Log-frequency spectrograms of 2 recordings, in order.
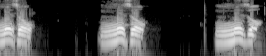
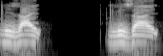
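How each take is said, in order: First: "missile" as MIZ-ul, weak last syllable; American pronunciation. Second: "missile" as mi-ZILE, long EYE vowel; British pronunciation. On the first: Teacher showing it pronounced differently, American pronunciation. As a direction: say "missile" with no EYE vowel. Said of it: "In American English". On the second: Teacher modelling the next word, British pronunciation. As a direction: say "missile" to rhyme with while. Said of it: "In British English". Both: Shown as a demonstration.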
